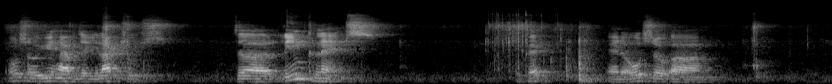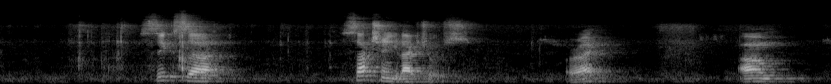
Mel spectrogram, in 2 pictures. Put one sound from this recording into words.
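Cardboard boxes scrape and tap on a table.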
